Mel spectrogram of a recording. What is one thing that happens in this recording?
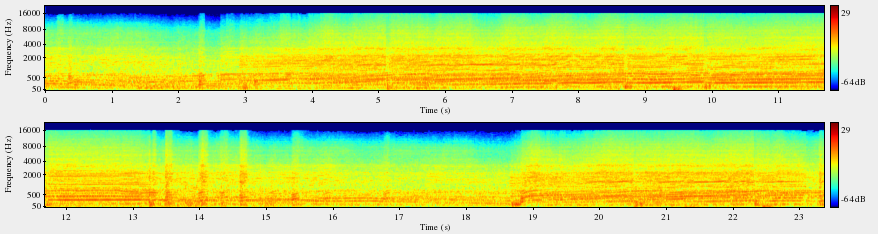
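A motorcycle engine roars loudly, its pitch climbing through the gears and dropping when braking.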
